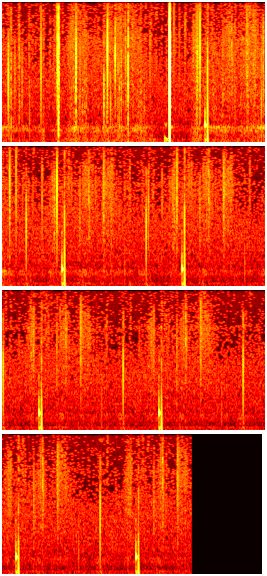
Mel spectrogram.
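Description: A vinyl record crackles and ticks with a steady, regular click as it turns.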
